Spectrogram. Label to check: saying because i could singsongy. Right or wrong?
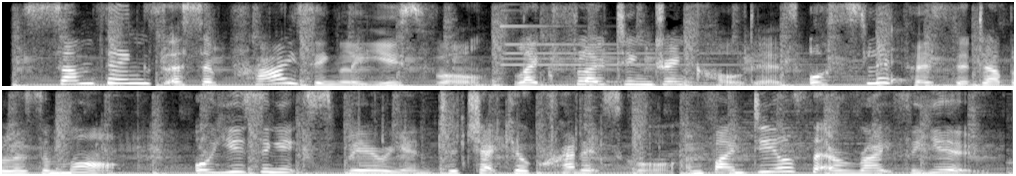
Wrong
